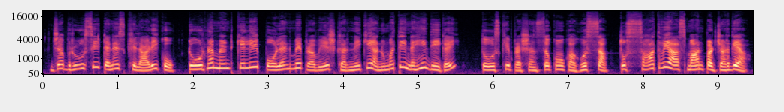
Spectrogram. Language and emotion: Hindi, angry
